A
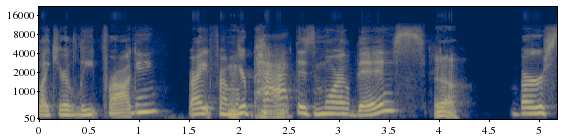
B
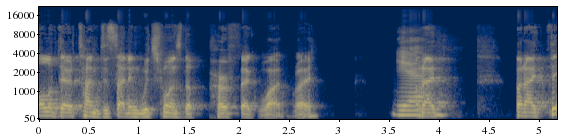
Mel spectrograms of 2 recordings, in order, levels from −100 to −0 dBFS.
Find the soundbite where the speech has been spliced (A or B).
A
